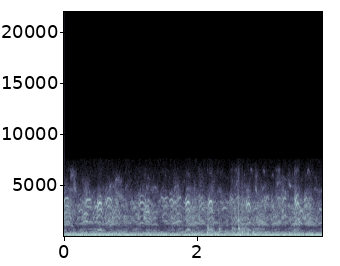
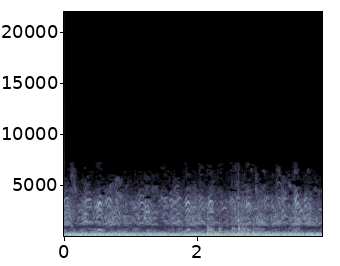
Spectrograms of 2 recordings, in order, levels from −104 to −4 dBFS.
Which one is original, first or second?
second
